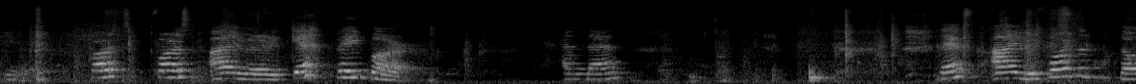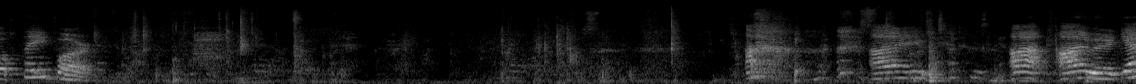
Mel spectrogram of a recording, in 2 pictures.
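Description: A second young girl answers in a clear, lively voice.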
